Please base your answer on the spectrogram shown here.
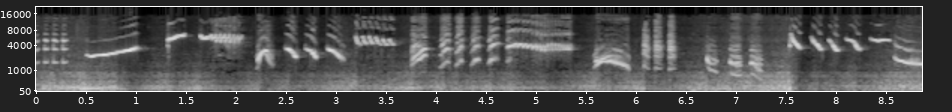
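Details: Asian pied starling song to make caged birds respond: a long rich medley of rising whistles, repeated curved chirps, buzzy notes and slurs, with hardly a pause.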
